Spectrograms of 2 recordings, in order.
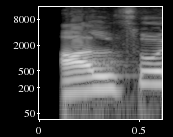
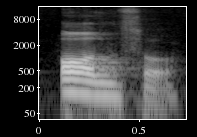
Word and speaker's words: also: अगला वर्ड है ALSO, ऑल्सो पढ़ते हैं, बल्कि इसको, और जबकि इसको ऑल्सो नहीं बल्कि इसको पढ़ा जाएगा ऑल्सो, आल्सो नहीं ऑल्सो, राइट।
